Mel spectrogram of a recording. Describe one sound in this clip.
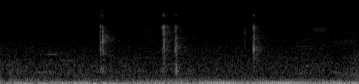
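Light knocks sound as a slice of toast bumps against a box.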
